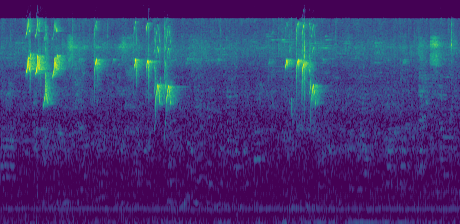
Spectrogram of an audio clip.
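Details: Cinereous tit singing actively in the sharp 'tembakan' shot style, used as a lure so other birds copy it: very high, piercing clipped notes in quick clusters of two to four, separated by pauses of one to three seconds, over a faint steady hum.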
